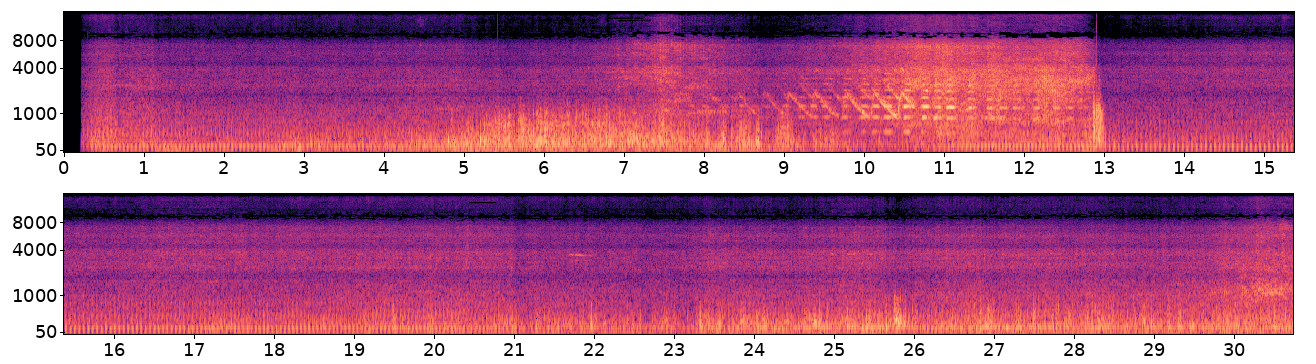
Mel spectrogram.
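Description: Motor vehicle engine sound with a steady low hum. Near the middle an engine note rises in pitch for several seconds, as a vehicle accelerates, then cuts off suddenly.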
